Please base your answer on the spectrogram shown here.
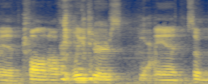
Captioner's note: laughing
